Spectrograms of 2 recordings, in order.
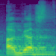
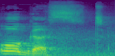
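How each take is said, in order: First: It is said with a Hindi pronunciation. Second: It is said with an English pronunciation. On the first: "इसको अगस्त हिंदी में बोल सकते हैं आप" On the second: "English में बोलना चाहिए ओगस्ट"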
